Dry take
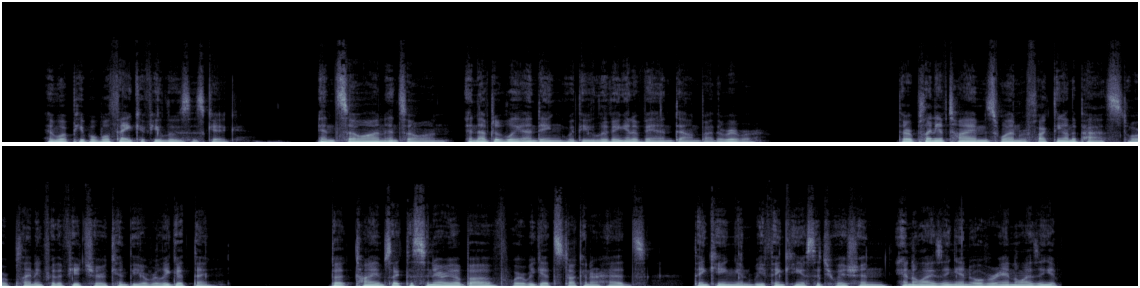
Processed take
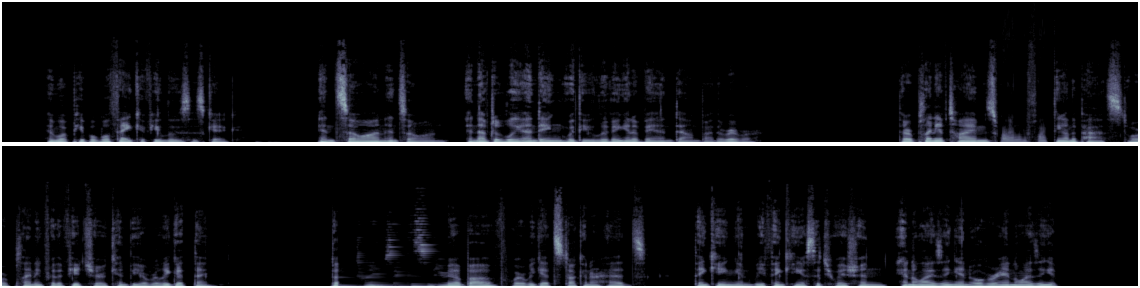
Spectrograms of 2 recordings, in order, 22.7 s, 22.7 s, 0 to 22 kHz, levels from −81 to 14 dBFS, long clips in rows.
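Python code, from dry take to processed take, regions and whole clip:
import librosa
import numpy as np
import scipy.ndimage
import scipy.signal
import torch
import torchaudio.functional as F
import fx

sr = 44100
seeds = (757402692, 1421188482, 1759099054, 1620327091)

y = fx.chain(x, sr, fx.high_shelf(hz=2800.0, db=6.5),
    fx.band_squash(depth_pct=100), at=(4.76, 5.78))
y = fx.chain(y, sr, fx.law_mismatch(coded='A'),
    fx.transformer_sat(knee_hz=770.0), at=(9.93, 10.53))
y = fx.chain(y, sr, fx.peak_eq(hz=760.0, db=-12.0, octaves=0.71),
    fx.stiff_resonator(f0_hz=130.0, decay_s=0.82, stiffness=0.002), at=(14.71, 15.82))
y = fx.bin_expand(y, sr, power=1.5)
y = fx.peak_eq(y, sr, hz=8200.0, db=10.0, octaves=2.9)
y = y * 10.0 ** (-1.5 / 20.0)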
